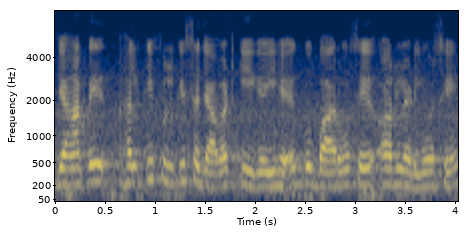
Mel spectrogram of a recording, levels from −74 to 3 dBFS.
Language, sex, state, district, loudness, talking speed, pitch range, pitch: Hindi, female, Bihar, Kishanganj, -19 LUFS, 210 wpm, 190-225 Hz, 210 Hz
